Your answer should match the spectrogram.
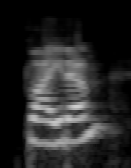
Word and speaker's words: Slightham: Slightham.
